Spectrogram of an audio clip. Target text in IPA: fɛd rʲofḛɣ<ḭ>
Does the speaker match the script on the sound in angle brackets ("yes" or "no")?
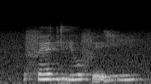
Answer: no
